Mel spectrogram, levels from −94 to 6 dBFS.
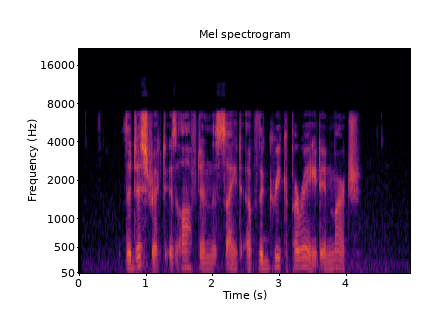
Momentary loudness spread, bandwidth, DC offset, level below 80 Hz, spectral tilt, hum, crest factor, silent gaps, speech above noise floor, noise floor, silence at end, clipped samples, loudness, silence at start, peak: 13 LU; 13 kHz; under 0.1%; -74 dBFS; -1 dB/octave; none; 26 dB; none; 37 dB; -70 dBFS; 0.8 s; under 0.1%; -31 LUFS; 0.65 s; -8 dBFS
